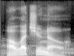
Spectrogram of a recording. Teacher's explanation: Notice how let you may sound like letcha.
